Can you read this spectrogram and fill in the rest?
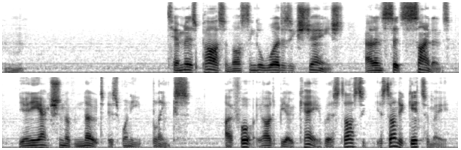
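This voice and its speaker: A man's voice: sits low, expressive, normal speed, fairly bright tone, a little hiss or hum. A man reading aloud a teenage girl's inner narration from a game in his own voice, with small restarts. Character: teenage girl narrator, average and nosy. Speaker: Let's Play reader.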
